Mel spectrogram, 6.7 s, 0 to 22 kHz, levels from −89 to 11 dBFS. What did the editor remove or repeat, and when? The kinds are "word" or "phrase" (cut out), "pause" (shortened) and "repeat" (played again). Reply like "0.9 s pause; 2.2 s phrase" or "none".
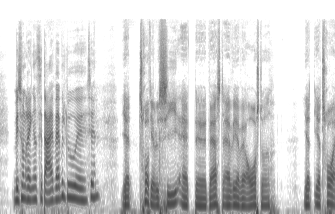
1.8 s word; 3.0 s word; 4.2 s word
